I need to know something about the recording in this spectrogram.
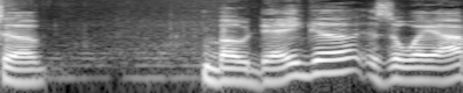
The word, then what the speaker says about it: Bodega: Um it's a Bodega is the way I pronounce it b o d e g a and it's the MCD 15 B1 uh mobile refrigerator.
